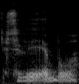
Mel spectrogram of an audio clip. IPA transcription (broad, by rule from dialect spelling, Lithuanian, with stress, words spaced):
sʲʊˈʋʲeːjɛ ˈbʊʋoː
